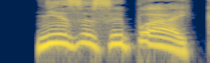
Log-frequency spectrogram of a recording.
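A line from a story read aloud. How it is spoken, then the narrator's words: Shout. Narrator (Russian): крикнул я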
